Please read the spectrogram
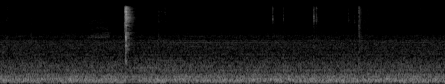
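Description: Steady low hum of an airliner's cabin as the jet taxis after landing. A single sharp click cuts through about a second in, followed by a few faint ticks.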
